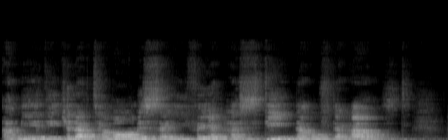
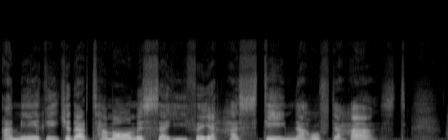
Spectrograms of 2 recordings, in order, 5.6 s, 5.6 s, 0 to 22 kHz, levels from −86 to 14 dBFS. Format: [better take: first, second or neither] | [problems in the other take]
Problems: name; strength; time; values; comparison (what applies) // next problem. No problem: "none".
second | off-mic speech; far // room echo; noticeable; dies away in 1.1 s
